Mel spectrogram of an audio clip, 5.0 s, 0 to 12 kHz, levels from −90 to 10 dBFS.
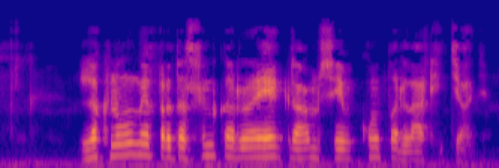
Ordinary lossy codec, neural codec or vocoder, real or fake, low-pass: MP3, 32 kbps; codec, 24 kHz, 1.2 kbps, DualCodec; fake; 10.8 kHz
